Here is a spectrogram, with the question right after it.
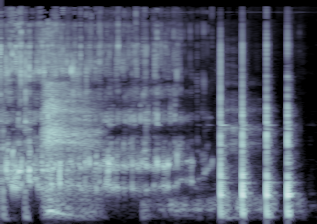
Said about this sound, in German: Deswegen schenke ich jetzt einen Kaffee live ein. Das ist der Break.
